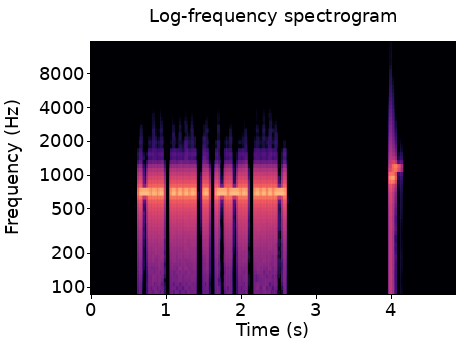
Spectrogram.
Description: Morse code, heard as a keyed tone, about 29 wpm, 700 Hz. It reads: DHEGV
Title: Code Groups - 5 Letters - 28wpm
